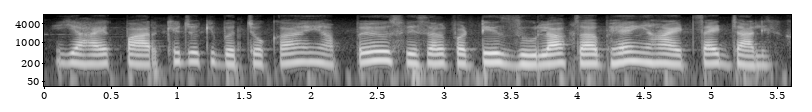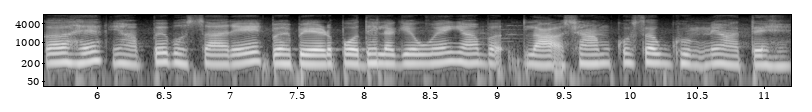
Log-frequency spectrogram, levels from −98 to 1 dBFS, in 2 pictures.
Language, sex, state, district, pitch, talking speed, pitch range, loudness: Hindi, female, Bihar, Lakhisarai, 195 Hz, 205 wpm, 190-210 Hz, -17 LUFS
